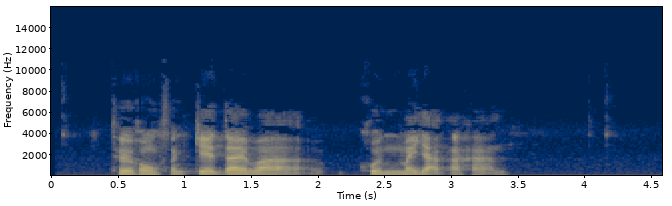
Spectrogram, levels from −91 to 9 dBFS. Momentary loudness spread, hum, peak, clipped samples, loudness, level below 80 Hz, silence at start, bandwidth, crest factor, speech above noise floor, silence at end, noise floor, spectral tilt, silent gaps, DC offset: 12 LU; 50 Hz at -45 dBFS; -4 dBFS; under 0.1%; -23 LUFS; -58 dBFS; 0.45 s; 7.6 kHz; 20 dB; 38 dB; 1.15 s; -61 dBFS; -6.5 dB/octave; none; under 0.1%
